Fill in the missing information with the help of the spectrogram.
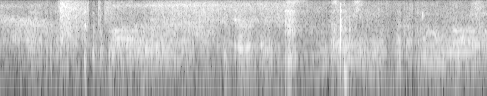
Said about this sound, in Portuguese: Cadeira solta. Não é a cadeira. Lógico que é.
